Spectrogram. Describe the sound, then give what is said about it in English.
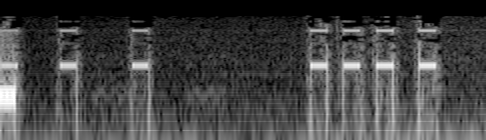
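Touch-tone keypad beeps as a local telephone number is dialed without an area code to place a call. Seven short, loud two-tone beeps sound alone: three spaced out, then a pause, then four in quick succession. “Which means I don't have to dial an area code.”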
